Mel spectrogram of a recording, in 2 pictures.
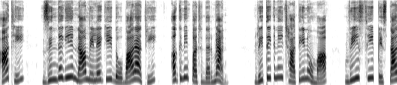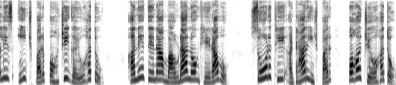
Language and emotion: Gujarati, neutral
